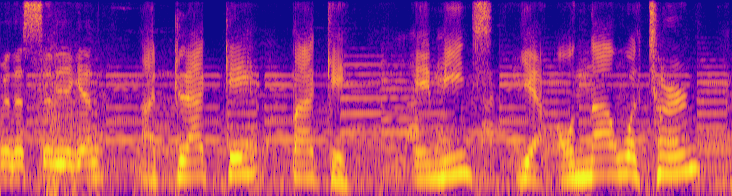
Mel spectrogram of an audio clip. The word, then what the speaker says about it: Tlaquepaque: How do you pronounce the name of this city again? Tlaquepaque.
